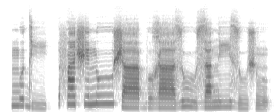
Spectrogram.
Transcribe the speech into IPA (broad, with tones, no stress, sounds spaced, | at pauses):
m ʊ˦ d iː˨ | f ã˦ ʃ ɪ˦ n uː˦ ʃ aː˨ b o˨ ɣ aː˨ z uː˦˨ z a˦ n iː˦ z u˨ ʃ ũ˨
